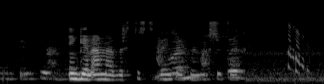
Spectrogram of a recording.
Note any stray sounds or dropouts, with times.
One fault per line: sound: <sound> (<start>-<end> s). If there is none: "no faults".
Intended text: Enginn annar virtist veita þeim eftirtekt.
sound: chirp (2.9-3.1 s)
